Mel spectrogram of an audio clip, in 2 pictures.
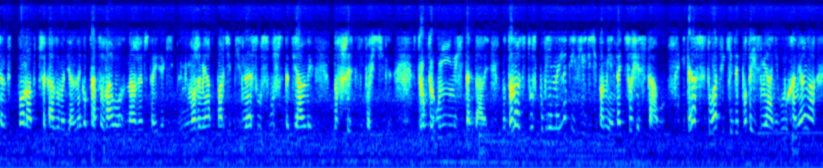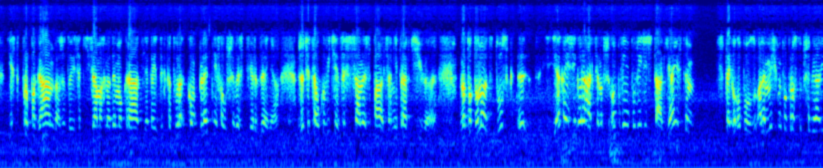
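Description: A high-pitched, thin voice chattering almost without a pause, with no low tones; the words cannot be made out.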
